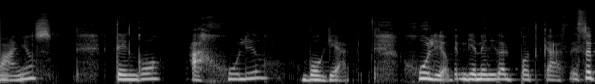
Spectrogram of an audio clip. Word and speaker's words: Bogeat: la edad de 8 años, tengo a Julio Boguear. Julio, bienvenido al podcast. Estoy pronunciando bien tu nombre. El Bogat lo estoy pronunciando bien. Es Bogat.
